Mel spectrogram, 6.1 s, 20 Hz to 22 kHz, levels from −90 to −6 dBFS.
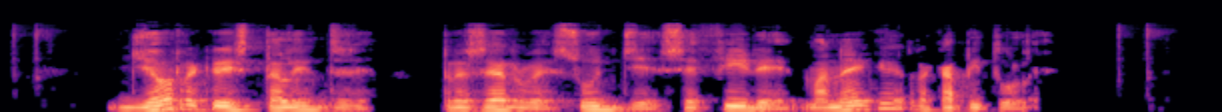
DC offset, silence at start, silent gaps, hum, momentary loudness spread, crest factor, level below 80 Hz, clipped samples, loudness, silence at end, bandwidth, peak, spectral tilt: under 0.1%; 0.55 s; 1.89-1.95 s, 2.05-2.20 s; none; 11 LU; 20 dB; -54 dBFS; under 0.1%; -22 LUFS; 0.9 s; 9.4 kHz; -2 dBFS; -5 dB/octave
